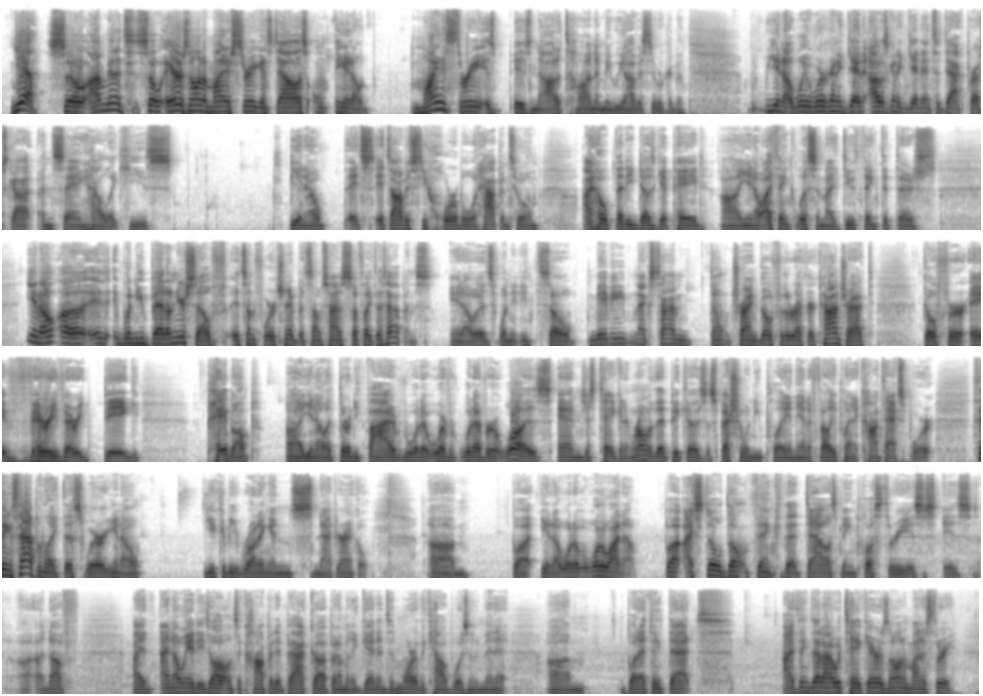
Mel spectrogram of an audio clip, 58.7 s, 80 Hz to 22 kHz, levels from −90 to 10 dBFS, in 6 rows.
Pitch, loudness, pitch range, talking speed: 140 Hz, -14 LUFS, 125-155 Hz, 220 wpm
